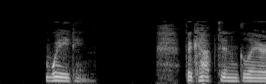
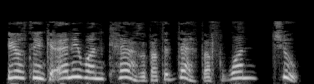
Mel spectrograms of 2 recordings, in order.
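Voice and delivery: high, loud incredulous scoff; 10 semitones higher, 4 dB louder than usual. Acted. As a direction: sneer in disbelief.

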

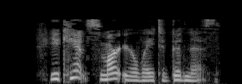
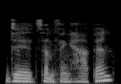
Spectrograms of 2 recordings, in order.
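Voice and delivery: male character voice; 6 semitones lower, 4 dB quieter than usual. A narrator's reading.

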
